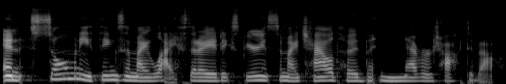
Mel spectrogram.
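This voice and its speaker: A young woman appears as a guest on a faith-based podcast, reflecting earnestly on her faith and frequently saying "like" and "you know." Her voice is lowish with fairly even intonation and a moderate pace.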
